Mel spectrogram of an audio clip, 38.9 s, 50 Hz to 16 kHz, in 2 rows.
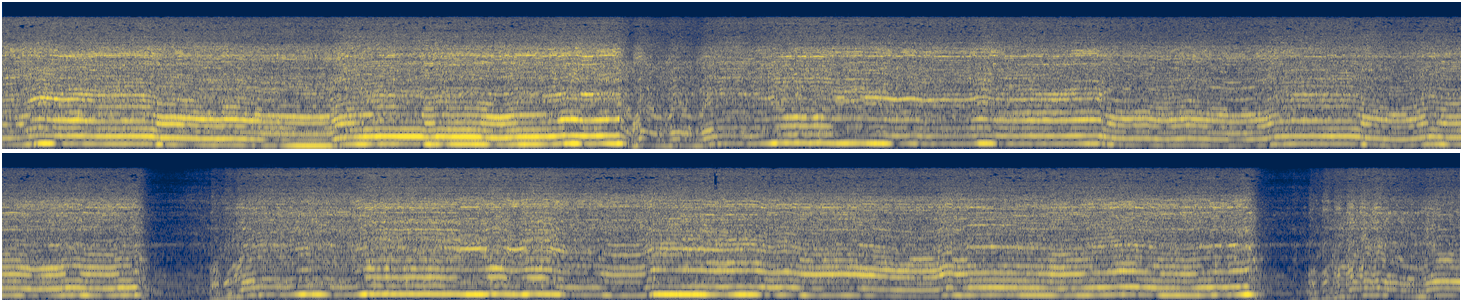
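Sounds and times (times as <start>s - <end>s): chainsaw sawing: 0.0s - 38.9s.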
